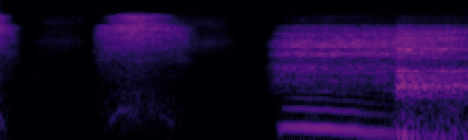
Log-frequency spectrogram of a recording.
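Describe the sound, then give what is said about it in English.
Breathing in a relaxation breathwork exercise, two inhales through the nose and an exhale through the mouth. The breaths are soft and separate, and the last one is longer with a breathy, sighing, slightly voiced quality. “So in through the nose twice, out through the mouth.”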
